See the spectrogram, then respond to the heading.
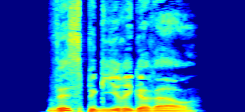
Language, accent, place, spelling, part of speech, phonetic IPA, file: German, Germany, Berlin, wissbegierigerer, adjective, [ˈvɪsbəˌɡiːʁɪɡəʁɐ], De-wissbegierigerer.ogg
- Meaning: inflection of wissbegierig: 1. strong/mixed nominative masculine singular comparative degree 2. strong genitive/dative feminine singular comparative degree 3. strong genitive plural comparative degree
